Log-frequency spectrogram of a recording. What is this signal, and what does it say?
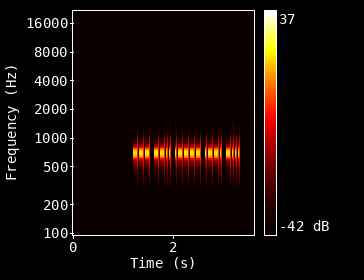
Morse code, heard as a keyed tone, about 40 wpm, 700 Hz. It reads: OZ1PB
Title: DXCC-100 Call Signs - 5 Characters - 40wpm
